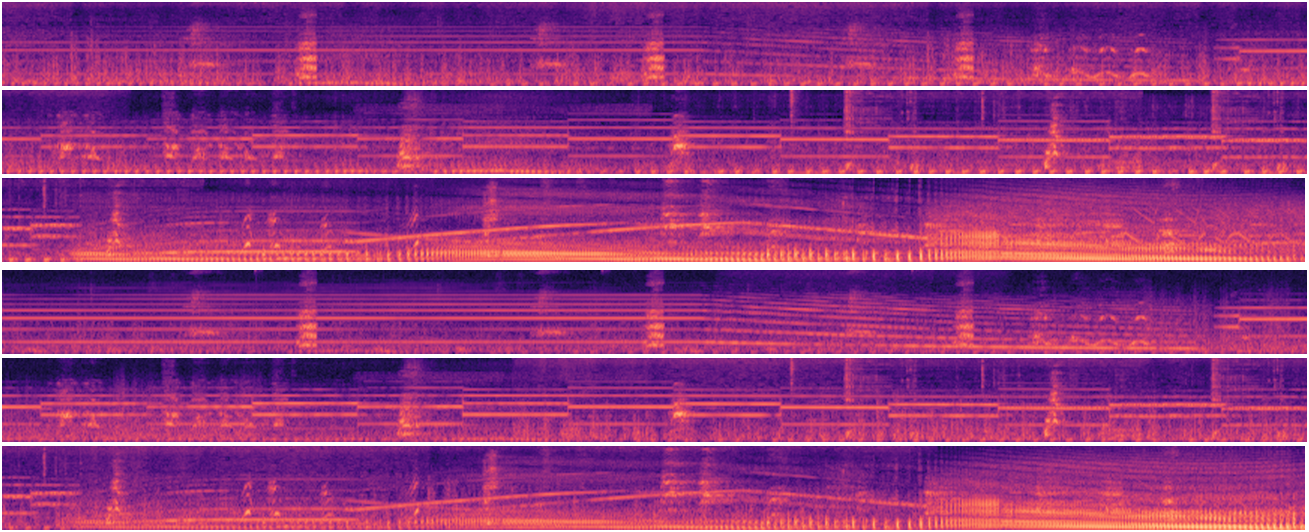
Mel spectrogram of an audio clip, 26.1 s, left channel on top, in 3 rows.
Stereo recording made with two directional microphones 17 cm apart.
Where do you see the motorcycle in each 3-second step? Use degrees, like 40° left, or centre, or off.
50° left, 50° left, 50° left, 50° left, 50° left, 50° left, 50° left, 30° left, 20° right.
